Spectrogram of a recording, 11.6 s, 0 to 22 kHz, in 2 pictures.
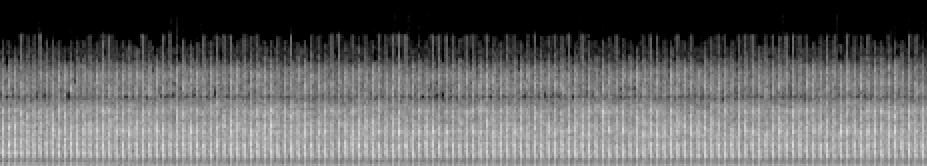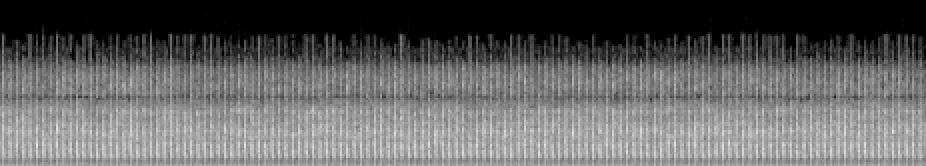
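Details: Polaris RZR 900 fuel-injected twin at idle, plugs cleaned and regapped to 0.030 in: harsh, uneven chuffing about three beats per second with sharp pops spitting back through the intake; misfire, owner suspects a valve not closing, later traced to a broken camshaft.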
